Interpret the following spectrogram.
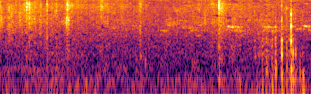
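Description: Near silence with a few faint, light clicks from stiff plastic wire strands being handled against a woven bag.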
